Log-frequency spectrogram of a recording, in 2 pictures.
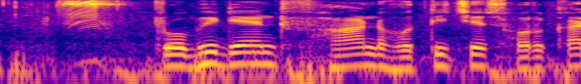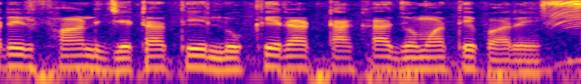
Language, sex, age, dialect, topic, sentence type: Bengali, male, 18-24, Western, banking, statement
